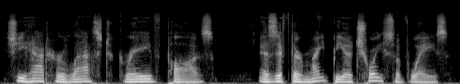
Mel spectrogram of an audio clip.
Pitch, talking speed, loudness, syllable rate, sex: 125 Hz, 195 wpm, -17 LUFS, 4.7 syllables/s, male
